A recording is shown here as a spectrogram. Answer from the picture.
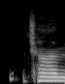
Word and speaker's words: Chan: Chan is the Chinese pronunciation of sudden awakening, which the Japanese pronounce Zen.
